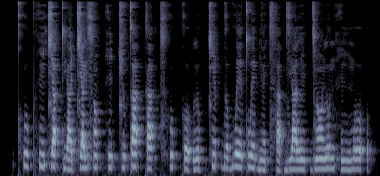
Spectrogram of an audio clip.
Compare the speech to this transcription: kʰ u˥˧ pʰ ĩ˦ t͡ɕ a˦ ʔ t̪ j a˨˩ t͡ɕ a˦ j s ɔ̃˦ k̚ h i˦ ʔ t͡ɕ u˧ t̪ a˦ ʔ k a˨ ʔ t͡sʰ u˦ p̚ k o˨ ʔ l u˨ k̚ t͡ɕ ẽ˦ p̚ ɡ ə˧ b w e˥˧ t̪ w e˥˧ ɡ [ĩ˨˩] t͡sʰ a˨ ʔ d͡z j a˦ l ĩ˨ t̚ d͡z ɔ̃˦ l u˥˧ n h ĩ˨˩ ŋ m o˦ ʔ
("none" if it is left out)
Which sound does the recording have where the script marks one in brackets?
ẽ˨˩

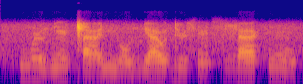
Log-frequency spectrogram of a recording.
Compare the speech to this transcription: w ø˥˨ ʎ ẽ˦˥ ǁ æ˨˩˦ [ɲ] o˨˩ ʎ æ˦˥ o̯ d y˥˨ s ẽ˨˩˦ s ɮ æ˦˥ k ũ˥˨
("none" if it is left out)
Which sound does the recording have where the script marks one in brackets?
ɲ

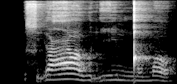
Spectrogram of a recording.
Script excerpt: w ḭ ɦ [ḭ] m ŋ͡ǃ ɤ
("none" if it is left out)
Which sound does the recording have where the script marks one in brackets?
i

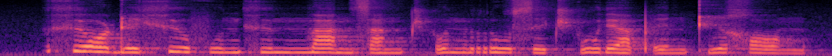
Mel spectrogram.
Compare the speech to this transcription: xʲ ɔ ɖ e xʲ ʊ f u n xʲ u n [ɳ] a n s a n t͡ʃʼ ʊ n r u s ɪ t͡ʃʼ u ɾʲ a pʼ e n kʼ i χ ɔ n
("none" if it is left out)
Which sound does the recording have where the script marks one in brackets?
n̪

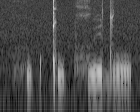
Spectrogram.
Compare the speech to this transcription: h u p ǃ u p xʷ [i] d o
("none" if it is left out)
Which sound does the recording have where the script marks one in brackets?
e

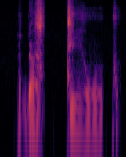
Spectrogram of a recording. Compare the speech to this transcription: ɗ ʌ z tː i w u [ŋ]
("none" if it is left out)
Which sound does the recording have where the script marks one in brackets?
k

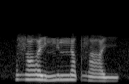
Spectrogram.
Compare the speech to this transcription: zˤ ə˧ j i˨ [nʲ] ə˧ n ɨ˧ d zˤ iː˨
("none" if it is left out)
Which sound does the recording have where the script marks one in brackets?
nʲ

